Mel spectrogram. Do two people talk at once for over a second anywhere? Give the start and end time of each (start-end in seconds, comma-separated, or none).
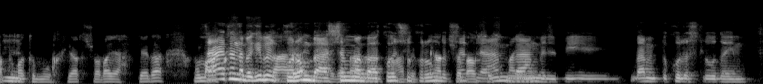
2.0-5.6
